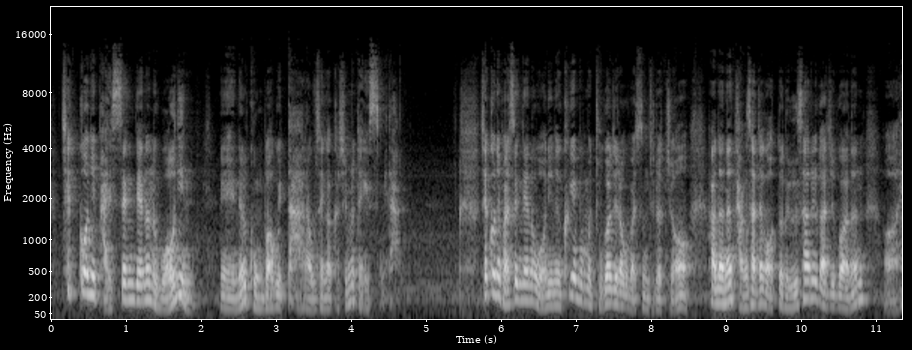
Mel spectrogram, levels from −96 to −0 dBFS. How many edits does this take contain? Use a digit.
0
